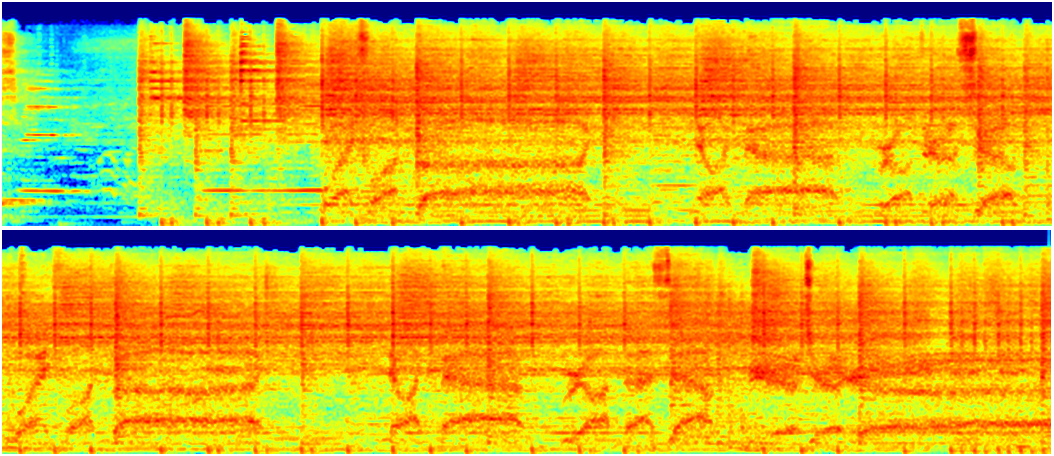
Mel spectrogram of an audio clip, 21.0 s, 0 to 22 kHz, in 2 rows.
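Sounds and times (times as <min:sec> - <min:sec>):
distorted guitars: 0:00.0 - 0:20.9
drums: 0:00.0 - 0:20.9
shouted vocals: 0:03.2 - 0:06.0.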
